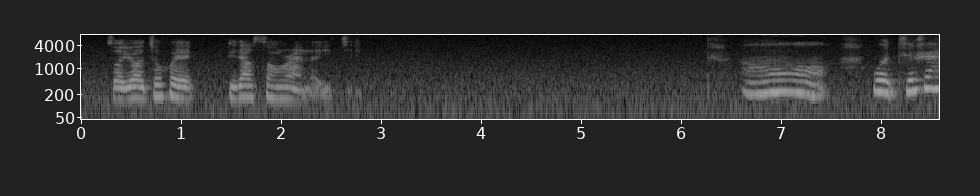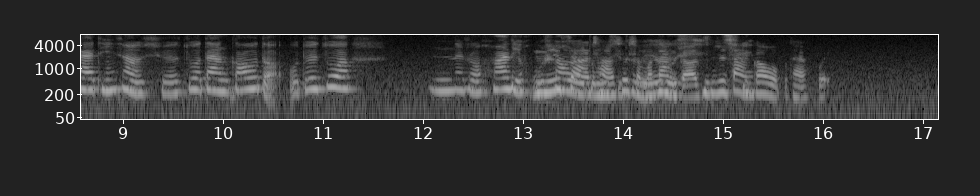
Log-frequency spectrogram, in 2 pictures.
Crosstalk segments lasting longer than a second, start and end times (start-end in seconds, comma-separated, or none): 13.1-15.4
